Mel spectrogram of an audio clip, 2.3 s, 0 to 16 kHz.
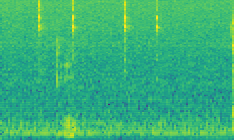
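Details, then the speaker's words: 2013 Mazda6 hood latch switch after bending its arm to contact the latch armature: a few crisp, light clicks as the switch now closes when the latch engages. "okay so uh what I did I bent this little arm enough that it's almost always touching this Armature here okay and if you listen carefully that's the point at which it makes contact and then it continues around here to close"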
